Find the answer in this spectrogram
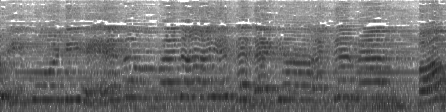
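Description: A woman singing solo into a microphone in Carnatic style, her voice sliding and bending between held notes.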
